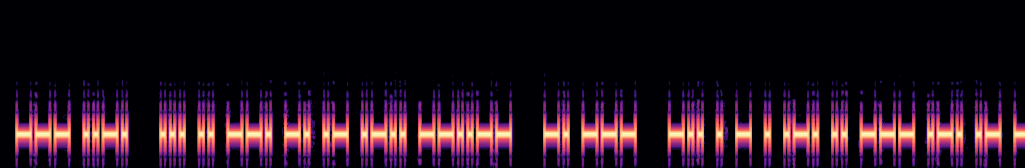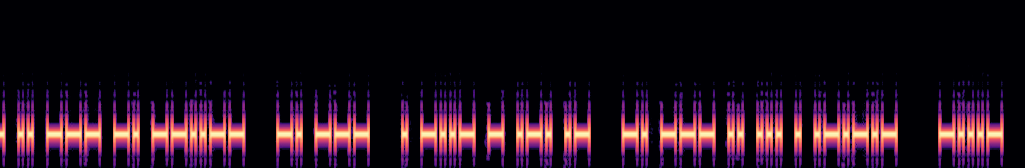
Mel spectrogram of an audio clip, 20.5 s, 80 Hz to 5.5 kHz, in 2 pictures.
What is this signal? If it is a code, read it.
Morse code, heard as a keyed tone, about 25 wpm, 600 Hz. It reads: OF SIGNAL, NO DETERIORATION, NO EXTRA NOISE. <BT>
